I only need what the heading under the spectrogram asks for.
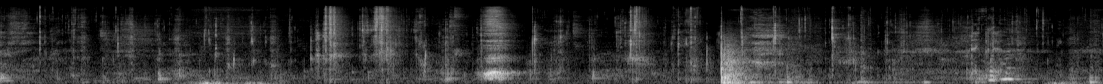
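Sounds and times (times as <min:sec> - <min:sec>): chewing food: 0:00.0 - 0:11.0
thump: 0:07.2 - 0:07.6.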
